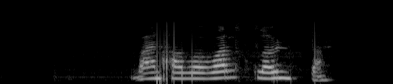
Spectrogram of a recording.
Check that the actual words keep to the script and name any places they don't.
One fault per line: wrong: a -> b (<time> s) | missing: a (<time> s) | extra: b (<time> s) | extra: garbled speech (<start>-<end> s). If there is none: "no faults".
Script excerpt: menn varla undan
extra: hafa (1.7 s)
